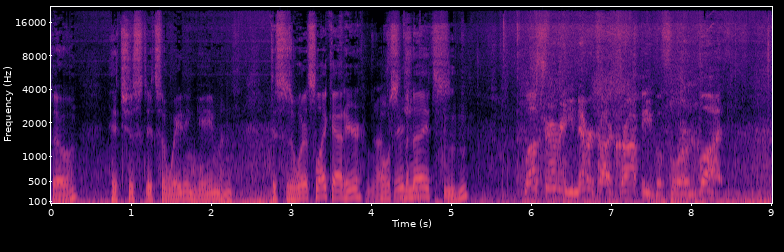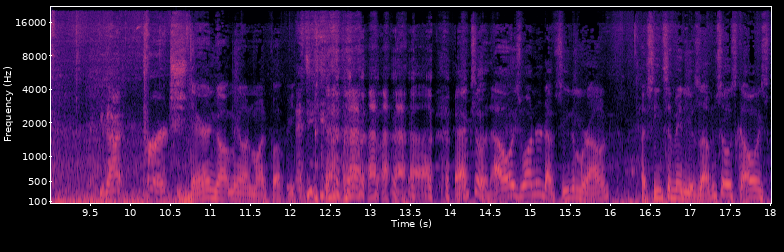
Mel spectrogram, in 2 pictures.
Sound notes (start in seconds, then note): 12.1 group laughs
